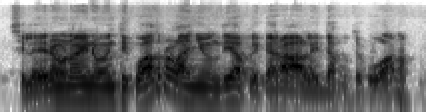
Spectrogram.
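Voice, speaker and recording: A man's voice: mid-range voice, lively intonation, racing, highs cut off. A man speaking as a guest immigration lawyer, giving plain-spoken, step-by-step legal advice on a live show.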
